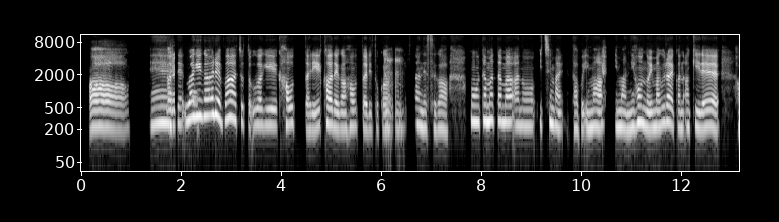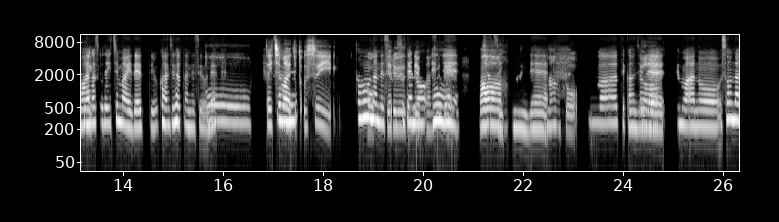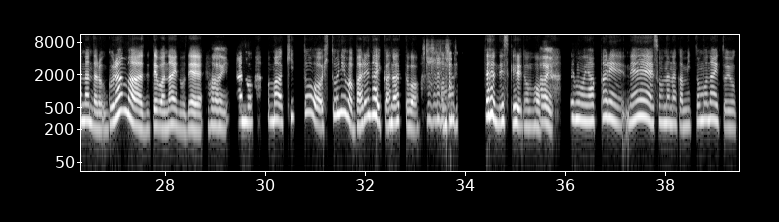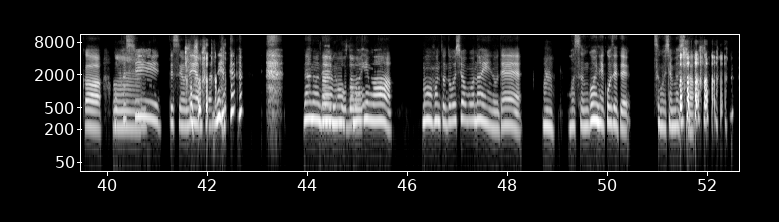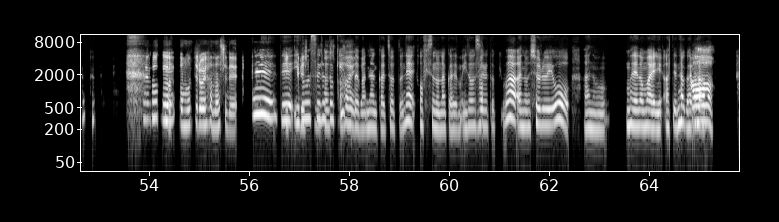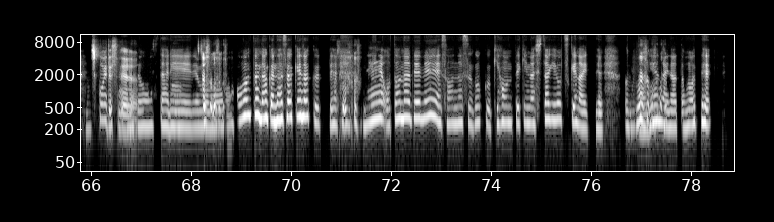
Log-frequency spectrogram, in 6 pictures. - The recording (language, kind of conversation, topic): Japanese, podcast, 服の失敗談、何かある？
- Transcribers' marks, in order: "羽織ったり" said as "かおったり"; "カーディガン" said as "カーデガン"; chuckle; laugh; laugh; chuckle; laugh; laughing while speaking: "そうなん"; laugh; laughing while speaking: "思って"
